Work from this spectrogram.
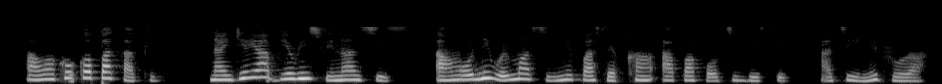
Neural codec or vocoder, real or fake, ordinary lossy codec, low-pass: codec, 16 kHz, 0.5 kbps, X-Codec, WavLM features, trained on Multilingual LibriSpeech; fake; MP3, 24 kbps; 7.2 kHz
